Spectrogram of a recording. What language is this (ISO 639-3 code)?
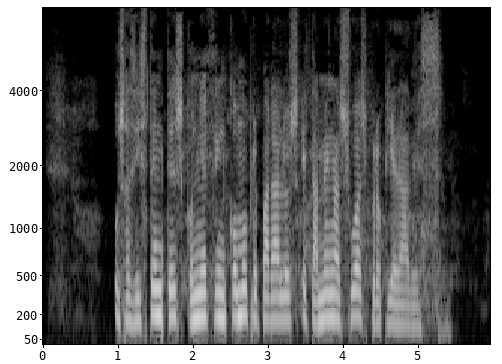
glg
